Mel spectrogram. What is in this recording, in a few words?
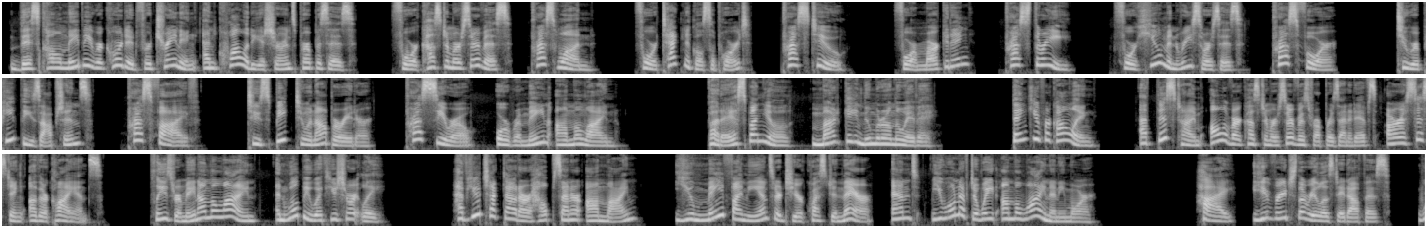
Telephone IVR and Voicemail, voiceover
